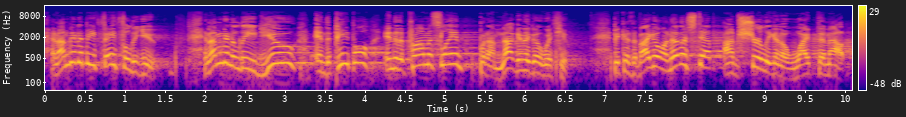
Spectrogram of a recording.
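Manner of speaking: irritated God. Acted. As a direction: speak as God losing patience with Moses. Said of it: "God became so irritated that he said".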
